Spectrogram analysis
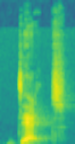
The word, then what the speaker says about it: debt: don't pronounce it pronunciation debt the B is completely silent it's very common for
